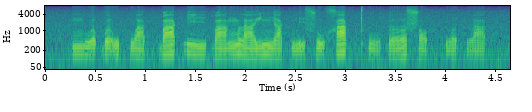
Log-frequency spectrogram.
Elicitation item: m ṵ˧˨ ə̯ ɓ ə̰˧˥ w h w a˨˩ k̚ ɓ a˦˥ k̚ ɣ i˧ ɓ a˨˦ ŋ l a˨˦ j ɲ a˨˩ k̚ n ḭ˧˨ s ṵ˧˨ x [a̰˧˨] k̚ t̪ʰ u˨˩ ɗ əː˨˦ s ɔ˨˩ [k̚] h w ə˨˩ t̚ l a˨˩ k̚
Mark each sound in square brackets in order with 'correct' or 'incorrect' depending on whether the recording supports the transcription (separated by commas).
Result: incorrect, incorrect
